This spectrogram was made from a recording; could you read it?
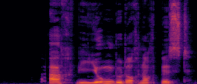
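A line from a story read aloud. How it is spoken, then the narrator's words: Female call. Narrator (German): rief sie beim Anblick des zarten Jungen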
